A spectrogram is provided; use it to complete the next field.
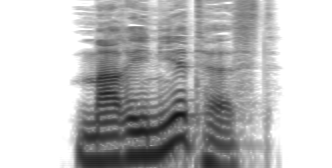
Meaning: inflection of marinieren: 1. second-person singular preterite 2. second-person singular subjunctive II
- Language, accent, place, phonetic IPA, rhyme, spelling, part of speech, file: German, Germany, Berlin, [maʁiˈniːɐ̯təst], -iːɐ̯təst, mariniertest, verb, De-mariniertest.ogg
